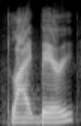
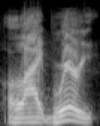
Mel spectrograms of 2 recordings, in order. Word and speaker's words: library: constantly correct us like most people would say libr brry liberry my mom would say no Library BR b r a r y remote some people would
